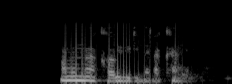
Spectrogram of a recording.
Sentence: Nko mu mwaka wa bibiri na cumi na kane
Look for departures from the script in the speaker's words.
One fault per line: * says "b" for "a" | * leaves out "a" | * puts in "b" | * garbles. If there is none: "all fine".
* leaves out "cumi"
